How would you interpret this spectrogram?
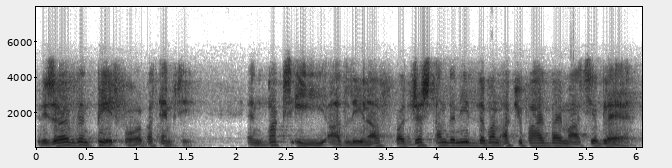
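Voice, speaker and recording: An actor playing a suave stage magician who lays out clues in a smooth, measured, knowing way in an old radio drama. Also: male voice, mid-range voice, animated, lightly acted. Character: suave middle-aged male stage magician, sleuthing. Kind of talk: 1940s radio acting. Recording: dull old radio broadcast, reverberant.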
